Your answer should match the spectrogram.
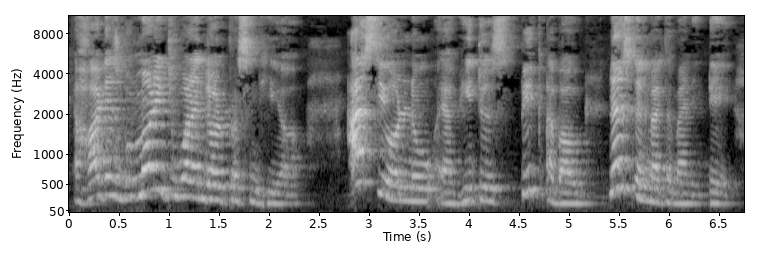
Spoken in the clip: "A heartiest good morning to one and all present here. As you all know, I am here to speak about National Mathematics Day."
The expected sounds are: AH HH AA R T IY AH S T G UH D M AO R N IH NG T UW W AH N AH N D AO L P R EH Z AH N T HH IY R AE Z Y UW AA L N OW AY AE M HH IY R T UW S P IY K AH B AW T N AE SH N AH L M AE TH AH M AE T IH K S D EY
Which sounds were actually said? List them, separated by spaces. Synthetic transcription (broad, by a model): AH HH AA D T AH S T G UH D M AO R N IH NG T UW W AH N AH N D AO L P EH S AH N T HH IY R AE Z Y UW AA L N OW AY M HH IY T UW S P IY K AH B AW T N AE SH N AH L M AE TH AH M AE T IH K D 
